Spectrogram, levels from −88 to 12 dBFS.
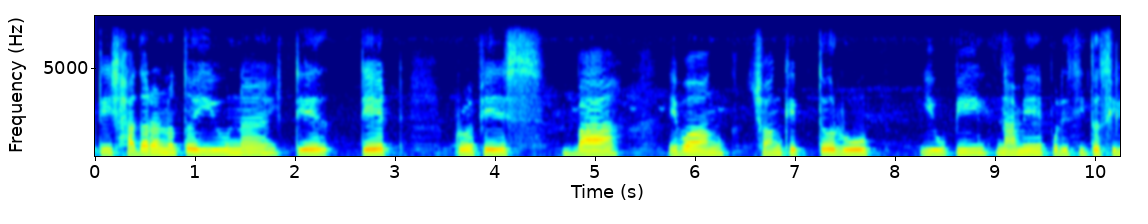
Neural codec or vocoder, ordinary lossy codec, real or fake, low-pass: none; none; real; 7.2 kHz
